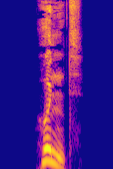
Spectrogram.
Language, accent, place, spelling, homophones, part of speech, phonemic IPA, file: German, Germany, Berlin, Hunt, Hund, noun, /hʊnt/, De-Hunt.ogg
- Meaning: minecart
